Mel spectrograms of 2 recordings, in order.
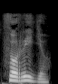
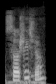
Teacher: This word which means 'skunk' at least in some regions, will be pronounced by most people in Spain with no sibilants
